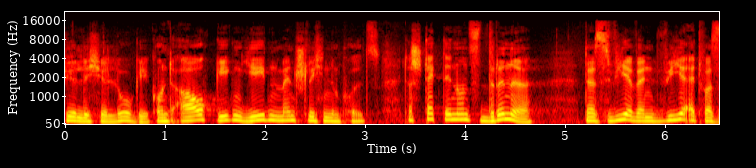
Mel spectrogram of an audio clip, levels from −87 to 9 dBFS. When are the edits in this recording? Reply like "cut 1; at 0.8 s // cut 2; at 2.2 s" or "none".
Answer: none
